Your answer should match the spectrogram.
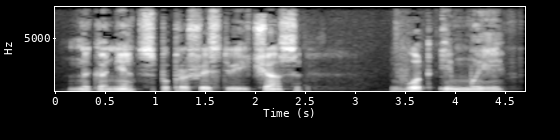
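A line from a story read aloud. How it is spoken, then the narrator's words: Whispered. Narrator (Russian): прошептала Гермиона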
